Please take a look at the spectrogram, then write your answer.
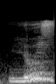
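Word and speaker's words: Lewis: बेटा इसकी exact pronunciation लुईस है, कोई लेविस बोलता है, लेविस नहीं बोल रहा, हमको बोलना है लुईस।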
